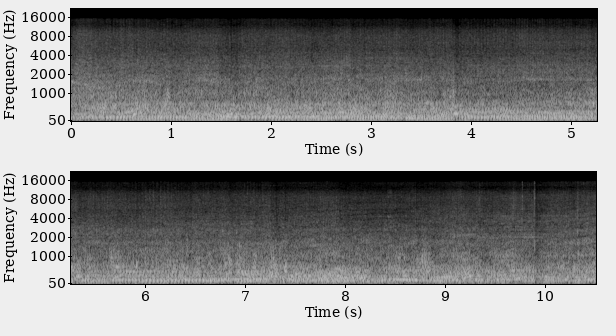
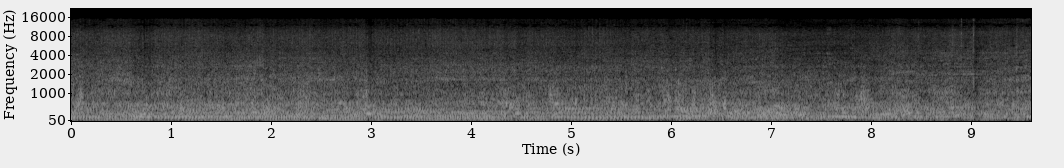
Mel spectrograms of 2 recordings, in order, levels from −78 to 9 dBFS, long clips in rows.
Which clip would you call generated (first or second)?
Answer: first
